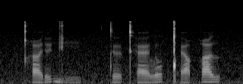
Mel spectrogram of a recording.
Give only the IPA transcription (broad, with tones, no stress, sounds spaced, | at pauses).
qʰ i˩ ɾ y˥ ɡ i˩ | t ø˩ kʰ æ˩ l o˥ ǃʼ æ˩ q ɯ˥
